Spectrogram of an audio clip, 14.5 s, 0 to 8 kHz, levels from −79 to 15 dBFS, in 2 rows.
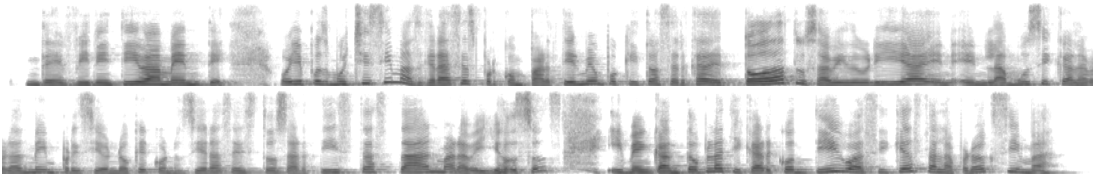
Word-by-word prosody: Definitivamente. 195 0 +2 0.3
Oye, 235 +3 +1
pues, 255 -2 -1
muchísimas 265 - 0
gracias 205 +8 +1
por 230 -5 -6
compartirme 200 +3 0
un 265 - -2
poquito 235 -2 -4
acerca 215 0 0
de 200 -4 +3
toda 230 - +7
tu 295 -4 -1
sabiduría 200 +3 +2
en 200 -4 -2
en 190 0 -3
la 175 0 +2
música, 220 +5 -3
la 195 - -1
verdad 190 +1 -3
me 225 +2 -2
impresionó 185 -4 -5
que 230 +4 -6
conocieras 195 0 -6
estos 195 +1 -6
artistas 220 +7 -6
tan 230 +2 +2
maravillosos 215 +2 -2 0.3
y 220 - -3
me 215 +1 +4
encantó 210 +1 +2
platicar 230 -7 0
contigo, 240 +6 0
así 230 -1 -2
que 275 - 0
hasta 285 -2 -1
la 205 -5 -2
próxima. 215 -4 -4
215 Hz, 155 wpm, -22 LUFS, 195-235 Hz, 0.3 s, toda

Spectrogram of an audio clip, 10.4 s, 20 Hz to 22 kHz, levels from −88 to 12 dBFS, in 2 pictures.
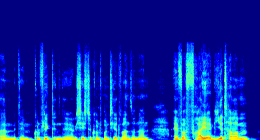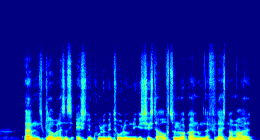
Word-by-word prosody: ähm 135 0 -1
mit 135 0 -5
dem 130 -1 -5
Konflikt 145 0 -1
in 135 -1 -3
der 135 -3 -2
Geschichte 130 +1 -3
konfrontiert 140 +1 -3
waren, 145 -2 0
sondern 135 0 -3 0.4
einfach 135 +1 +3
frei 145 +4 +7
agiert 160 +5 +5
haben. 160 +6 +2 0.7
Ähm, 135 -1 +3
ich 130 0 -9
glaube, 140 0 +1
das 135 0 -2
ist 130 +1 -7
echt 135 -1 -6
'ne 135 -2 -4
coole 140 +1 -2
Methode, 140 +1 -1
um 140 +1 -1
die 135 0 -2
Geschichte 140 0 -3
aufzulockern, 145 0 -2
um 135 - -2
da 135 -1 -3
vielleicht 140 0 -5
noch 140 0 -3
mal 135 -1 -2
140 Hz, 185 wpm, -22 LUFS, 135-145 Hz, 0.7 s, frei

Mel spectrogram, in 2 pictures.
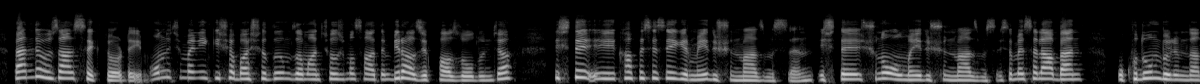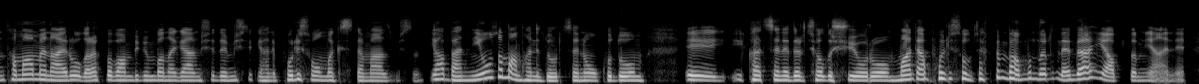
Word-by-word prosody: Ben 310 +3 +3
de 365 - +3
özel 285 -2 +2
sektördeyim. 195 -7 -1
Onun 265 +8 -3
için 310 -1 -10
ben 300 -1 -1
ilk 295 -1 -8
işe 285 -1 -1
başladığım 265 +1 -1
zaman 240 -1 +1
çalışma 245 +1 -2
saatim 235 -1 -3
birazcık 240 -8 +2
fazla 195 -3 +1
olunca, 190 +9 0 0.4
işte, 300 +2 +2
eee, 265 0 0
"KPSS'ye 285 0 0
girmeyi 230 -1 +1
düşünmez 190 -4 -1
misin? 165 +2 -6
İşte, 235 +3 +2
şunu 260 +4 -3
olmayı 215 -5 +3
düşünmez 195 -2 -2
misin?" 175 +2 -9
İşte, 220 +6 -4
mesela 255 0 +1
ben, 235 0 +2 0.3
okuduğum 270 +5 +1
bölümden 210 -3 +1
tamamen 230 +1 +1
ayrı 190 +1 +2
olarak 195 0 0
babam 195 -2 0
bir 200 - -4
gün 195 0 -2
bana 190 -1 0
gelmişti, 185 +1 -3
demişti 190 +4 -4
ki, 185 - -6
hani, 175 -1 -3
"Polis 210 +5 -1
olmak 190 -3 -1
istemez 170 -1 -4
misin?" 170 0 -20
"Ya, 230 0 -1
ben 190 -1 +2
niye 220 +6 +3
o 300 - +1
zaman, 315 - +2
hani, 190 -3 0
4 175 0 +1
sene 180 -1 0
okudum? 185 +1 +1 0.4
Eee, 205 -3 +4
i 180 +5 -8
kaç 210 +1 +1
senedir 200 -2 +2
çalışıyorum. 185 -1 +2
Madem 230 +5 +3
polis 270 0 0
olacaktım, 260 - -1
ben 240 -4 +3
bunları 255 -1 -2
neden 225 +6 +4
yaptım, 180 - -3
yani?" 85 - -6
210 Hz, 175 wpm, -23 LUFS, 190-255 Hz, 0.4 s, Eee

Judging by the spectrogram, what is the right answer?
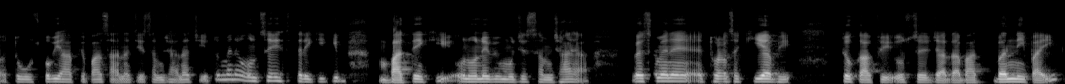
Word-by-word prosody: तो 120 -2 -2
उसको 115 +3 -4
भी 135 - +2
आपके 115 -2 -6
पास 115 +1 -5
आना - - -4
चाहिए, - - -8
समझाना 110 +1 -5
चाहिए। 110 - -9
तो 215 - -5
मैंने 225 0 -2
उनसे 170 -3 -2
इस 160 0 -6
तरीके 130 -2 -2
की 150 +2 -6 0.4
बातें 100 +5 +4
की। - - -5
उन्होंने 130 -1 +4
भी 125 0 -2
मुझे 120 0 -2
समझाया। 120 0 -5 0.5
वैसे 145 +2 +3
मैंने 150 -1 +4
थोड़ा-सा 130 -1 0
किया 135 -1 +7
भी 120 -1 -4 0.5
तो - - +6
काफ़ी 105 0 -1
उससे 110 -1 -2
ज़्यादा - - 0
बात 105 0 -4
बन 120 +1 +9
नहीं 130 -2 +6
पाई। 220 - 0
125 Hz, 190 wpm, -25 LUFS, 115-140 Hz, 0.5 s, बन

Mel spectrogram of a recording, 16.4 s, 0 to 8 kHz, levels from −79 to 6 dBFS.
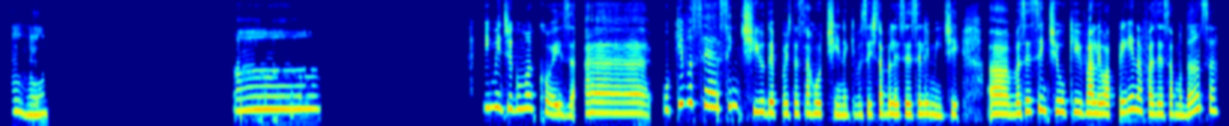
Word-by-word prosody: Uhum. 200 -4 -4 2.5
Ah. 285 +2 -1 2.2
E 320 - -1
me 330 -1 +1
diga 290 0 -1
uma 305 +1 0
coisa: 190 -9 -1
Ah, 215 -1 +1 0.2
o 275 -1 -4
que 395 +10 +3
você 390 -6 +2
sentiu 320 -9 0
depois 215 -2 +1
dessa 210 +1 -1
rotina 200 -3 -1
que 195 - -13
você 195 +1 -2
estabelece 200 0 +1
esse 195 +1 +1
limite? 190 -2 -2 0.4
Ah, 205 0 +5
você 210 +5 +1
sentiu 245 -2 +1
que 230 +1 -2
valeu 215 -1 +5
a 195 - +3
pena 250 +7 0
fazer 205 -3 +1
essa 200 0 -2
mudança? 245 - -2
220 Hz, 110 wpm, -23 LUFS, 200-285 Hz, 2.5 s, Ah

